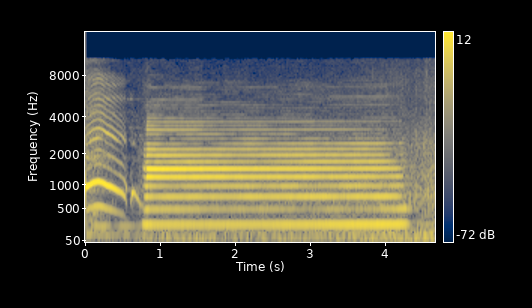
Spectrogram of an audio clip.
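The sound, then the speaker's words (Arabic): A baby boy cries, a brief rising-and-falling sob followed by one long, steady, high-pitched wail held for several seconds. No one speaks. “شو صار له لكن؟ ليش هيك عم يبكي؟”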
